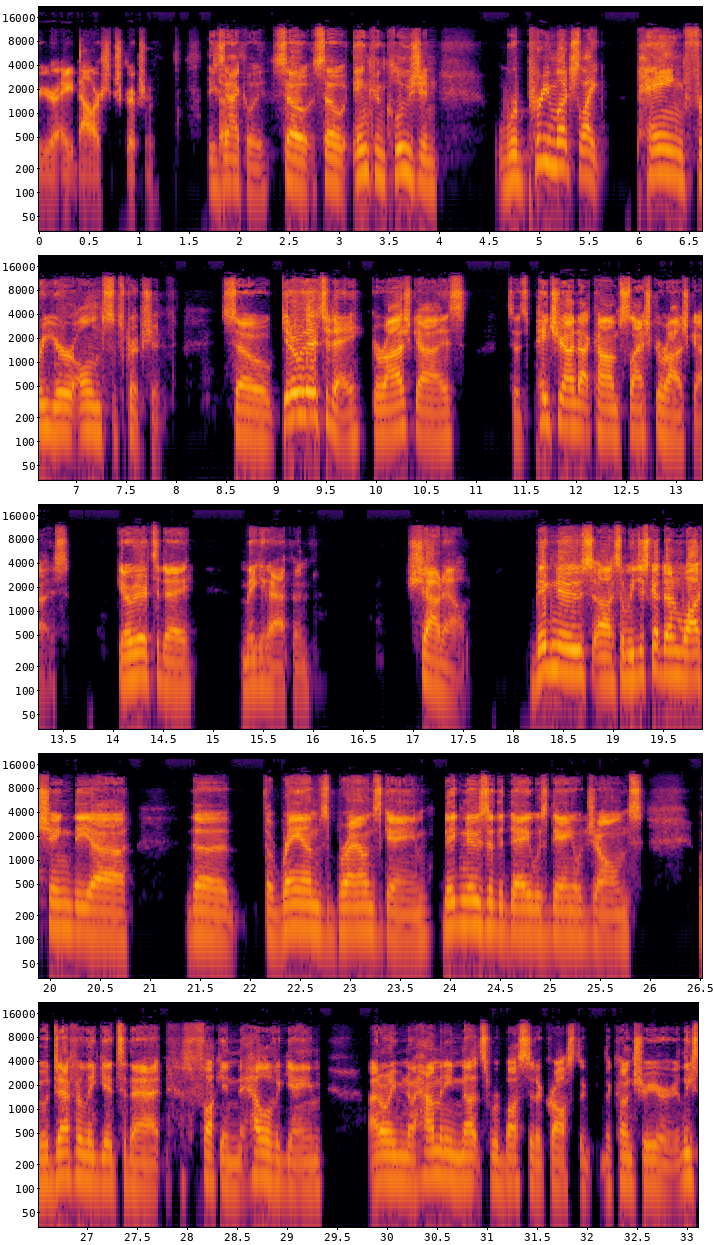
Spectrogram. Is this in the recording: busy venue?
no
